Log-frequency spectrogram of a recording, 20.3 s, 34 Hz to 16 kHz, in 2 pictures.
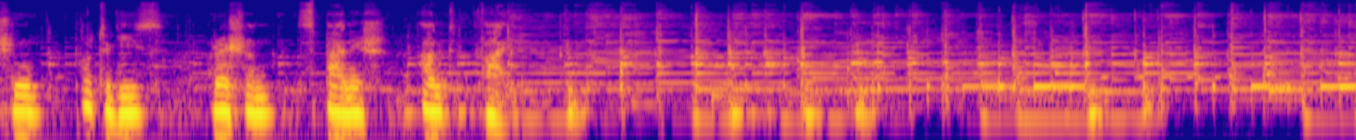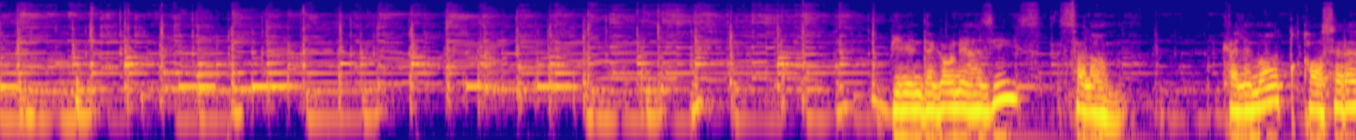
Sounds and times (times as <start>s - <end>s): Traditional music: 0.0s - 20.3s.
